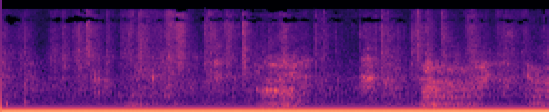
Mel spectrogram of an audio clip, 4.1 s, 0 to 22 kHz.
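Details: Golden Retriever and Samoyed playing bitey face and chasing each other, on an old 8mm tape. Rough, noisy growling and scuffling bursts come in quick succession over a steady tape hiss.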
